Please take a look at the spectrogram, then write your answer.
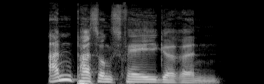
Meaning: inflection of anpassungsfähig: 1. strong genitive masculine/neuter singular comparative degree 2. weak/mixed genitive/dative all-gender singular comparative degree
- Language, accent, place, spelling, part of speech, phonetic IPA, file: German, Germany, Berlin, anpassungsfähigeren, adjective, [ˈanpasʊŋsˌfɛːɪɡəʁən], De-anpassungsfähigeren.ogg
